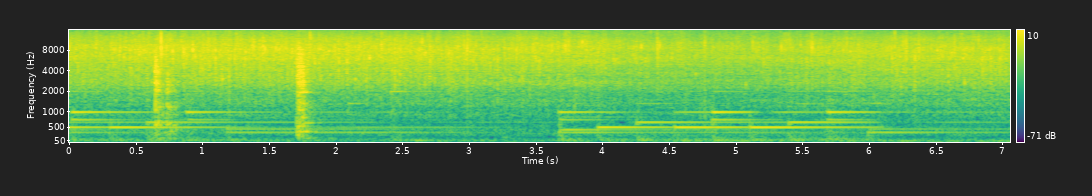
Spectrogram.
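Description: Food frying in hot oil in a pan, a steady sizzle, with two sharp clicks about a second apart shortly after the start. Background music plays under it.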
